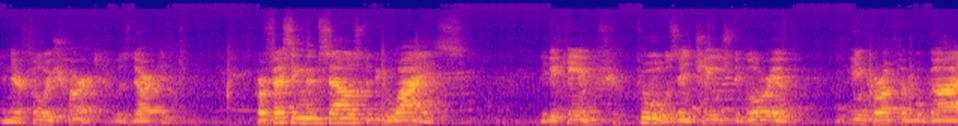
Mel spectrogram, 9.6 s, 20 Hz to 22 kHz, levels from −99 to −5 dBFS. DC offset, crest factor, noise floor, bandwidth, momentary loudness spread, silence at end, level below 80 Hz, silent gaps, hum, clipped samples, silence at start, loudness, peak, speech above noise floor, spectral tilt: under 0.1%; 18 dB; -54 dBFS; 19 kHz; 19 LU; 0 s; -72 dBFS; none; none; under 0.1%; 0 s; -26 LUFS; -8 dBFS; 28 dB; -5.5 dB/octave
